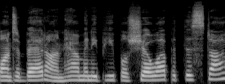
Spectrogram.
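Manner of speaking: ordinary delivery, nothing marked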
